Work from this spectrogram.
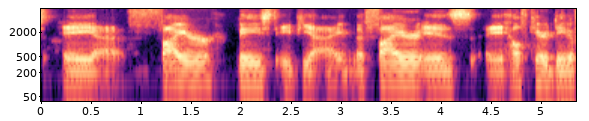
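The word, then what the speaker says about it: FHIR: oo auth + a fire based API the fire is a health care data format and it's spelled F I H R is that correct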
